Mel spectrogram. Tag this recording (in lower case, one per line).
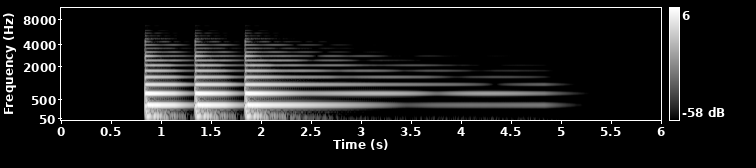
musical instrument
piano
keyboard (musical)
music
